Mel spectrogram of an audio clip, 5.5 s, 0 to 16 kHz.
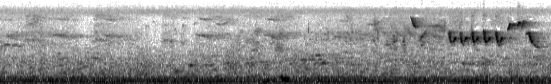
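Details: House wren recorded 26 November 2019 in São Paulo's Botanical Garden, Brazil: after a quiet stretch of distant traffic hum, a short burst of rapid, high, rattling notes ends with a few sharp whistled slurs.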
